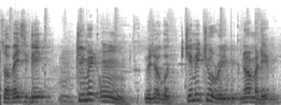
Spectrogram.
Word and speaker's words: chimichurri: Chimichurri. It's not like that. That's not how you say it. It's chimichurri. Chimichurri.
